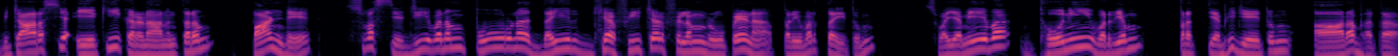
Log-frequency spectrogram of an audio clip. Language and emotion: Sanskrit, neutral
